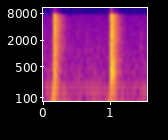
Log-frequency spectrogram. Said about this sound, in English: Oh, I just slapped my thigh. I don't know if you heard that.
